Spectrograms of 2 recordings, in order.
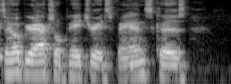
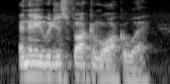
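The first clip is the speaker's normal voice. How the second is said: ordinary talk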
